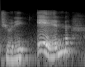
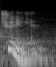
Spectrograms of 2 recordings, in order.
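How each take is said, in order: First: The stress falls on the word in. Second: The stress falls on the word tuning. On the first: The speaker calls it right. "make sure you stress the adverb part of it" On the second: The speaker calls it wrong. "not the verb part of it"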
